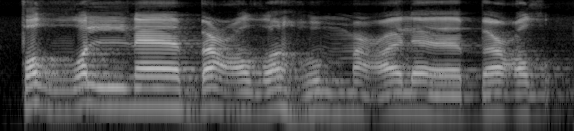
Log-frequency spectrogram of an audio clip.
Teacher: فضلنا ایسے نہیں پڑھنا، فضلنا نہیں پڑھنا. ضاد کے اوپر شد ہے، تو اس حرف کو آپ نے مشدد پڑھنا ہے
